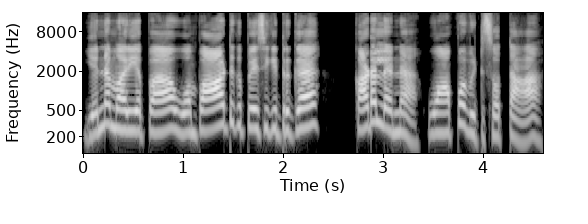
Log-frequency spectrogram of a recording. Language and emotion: Tamil, angry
